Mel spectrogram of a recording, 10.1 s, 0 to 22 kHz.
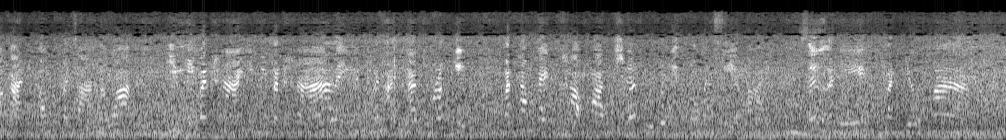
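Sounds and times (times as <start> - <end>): woman speaking: 0.0 - 9.8
traffic noise: 0.0 - 10.0.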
